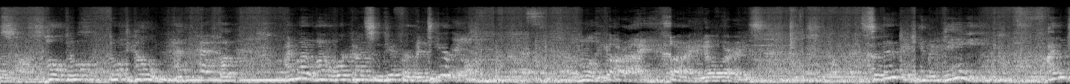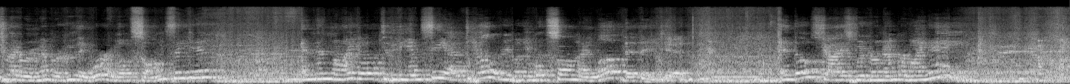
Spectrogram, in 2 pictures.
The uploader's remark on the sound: Live from Genuine Joe's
